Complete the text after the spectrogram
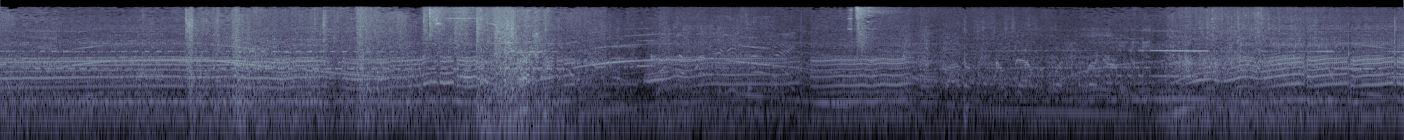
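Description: A police siren wails.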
